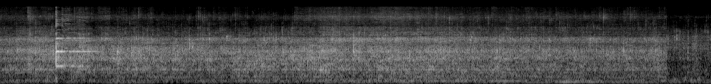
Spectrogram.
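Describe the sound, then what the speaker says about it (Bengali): Taro pieces sizzle in hot mustard oil seasoned with dried red chili and nigella seeds, a moderate, even frying hiss after an initial splash as they drop in. "তেল গরম হয়ে গেছে, আমি এবার কচুগুলোকে দিয়ে দিলাম।"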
